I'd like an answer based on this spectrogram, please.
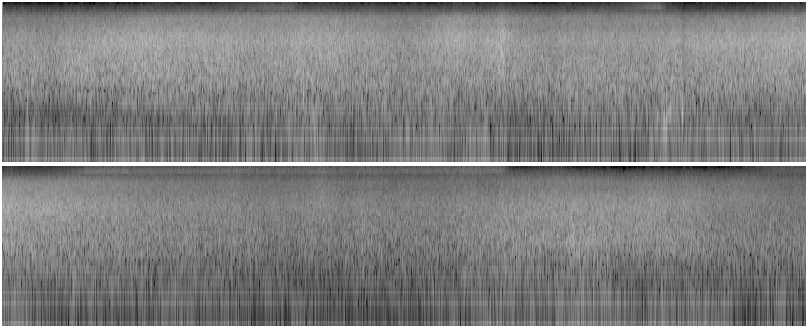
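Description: Sea surf breaking and washing over rocks at the foot of a low rocky cliff, with strong wind buffeting the microphone.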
